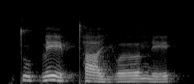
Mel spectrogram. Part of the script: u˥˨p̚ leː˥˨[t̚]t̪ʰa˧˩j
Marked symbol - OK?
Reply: no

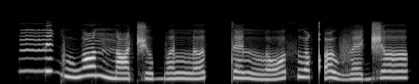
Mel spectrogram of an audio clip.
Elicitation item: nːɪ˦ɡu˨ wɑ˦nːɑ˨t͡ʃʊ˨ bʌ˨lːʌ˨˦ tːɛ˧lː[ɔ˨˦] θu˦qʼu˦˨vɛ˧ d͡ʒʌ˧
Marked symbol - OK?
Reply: yes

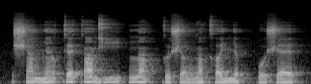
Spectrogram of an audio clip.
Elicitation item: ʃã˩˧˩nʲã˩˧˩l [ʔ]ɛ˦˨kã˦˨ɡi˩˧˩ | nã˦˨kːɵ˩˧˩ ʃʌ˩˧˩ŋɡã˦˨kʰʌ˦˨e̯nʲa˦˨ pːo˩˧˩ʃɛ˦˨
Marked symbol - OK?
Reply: no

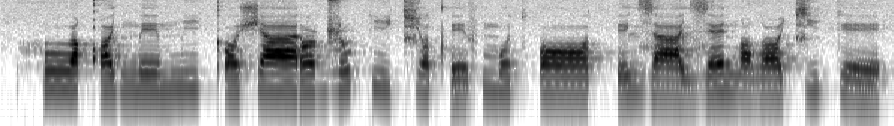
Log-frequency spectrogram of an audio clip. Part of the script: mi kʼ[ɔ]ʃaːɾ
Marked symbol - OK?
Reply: yes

